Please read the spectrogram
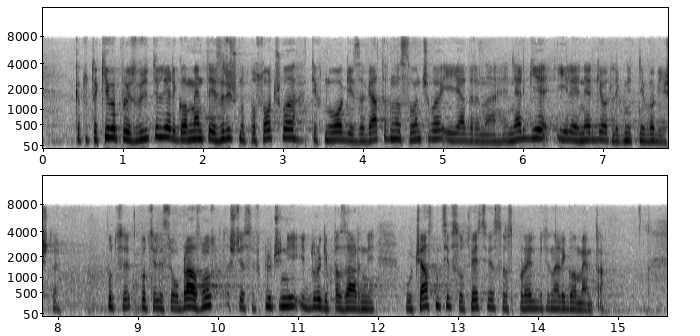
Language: Bulgarian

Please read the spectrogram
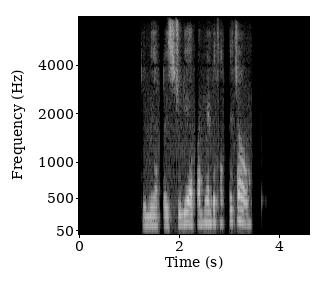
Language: Bangla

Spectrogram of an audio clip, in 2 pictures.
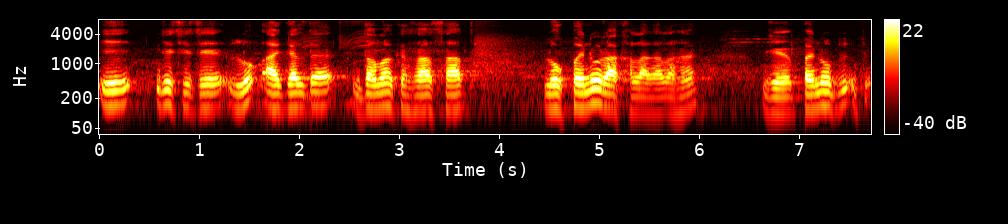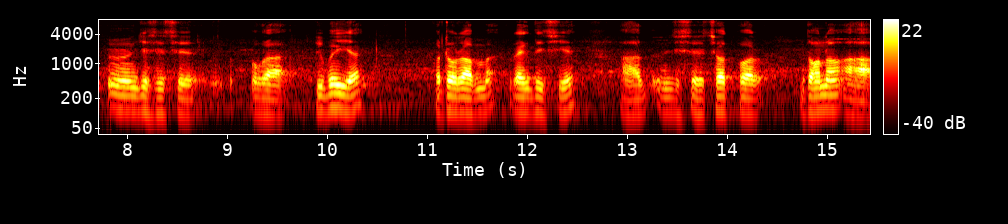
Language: Maithili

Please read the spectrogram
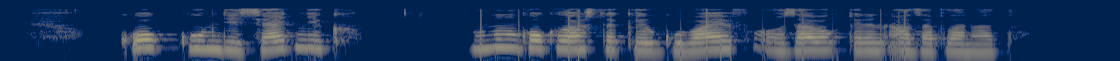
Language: Mari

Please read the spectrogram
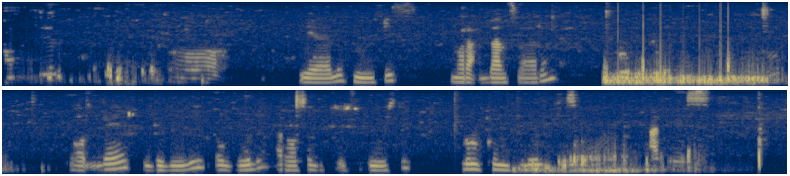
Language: Somali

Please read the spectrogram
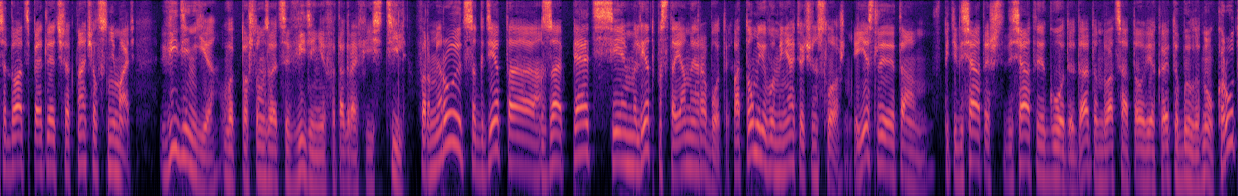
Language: Russian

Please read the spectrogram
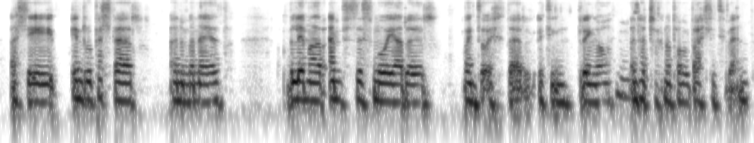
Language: Welsh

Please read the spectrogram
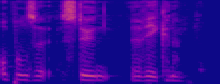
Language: Dutch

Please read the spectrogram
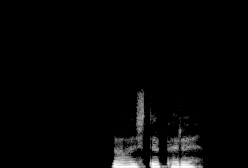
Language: Kurdish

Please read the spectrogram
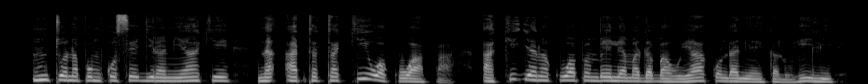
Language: Swahili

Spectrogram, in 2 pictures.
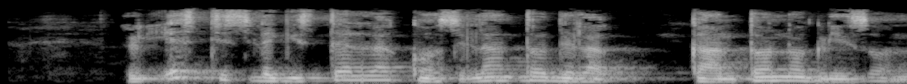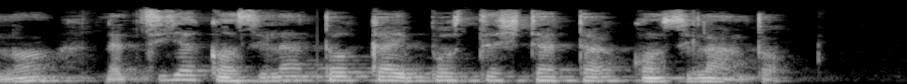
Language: Esperanto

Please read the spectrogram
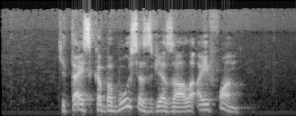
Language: Ukrainian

